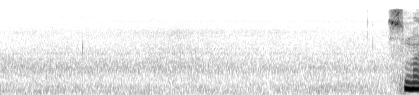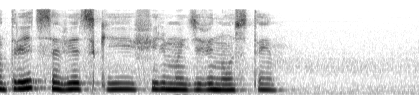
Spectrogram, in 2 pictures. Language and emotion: Russian, neutral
